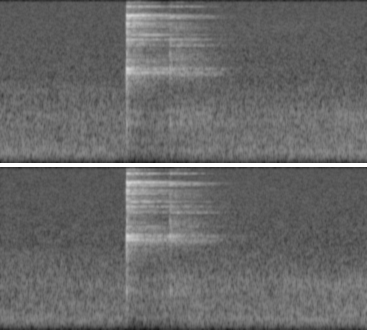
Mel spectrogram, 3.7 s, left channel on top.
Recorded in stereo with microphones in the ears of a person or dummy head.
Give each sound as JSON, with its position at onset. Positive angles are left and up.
{"t": 1.3, "sound": "dishes clattering", "side_deg": 0, "distance_m": 3.0}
